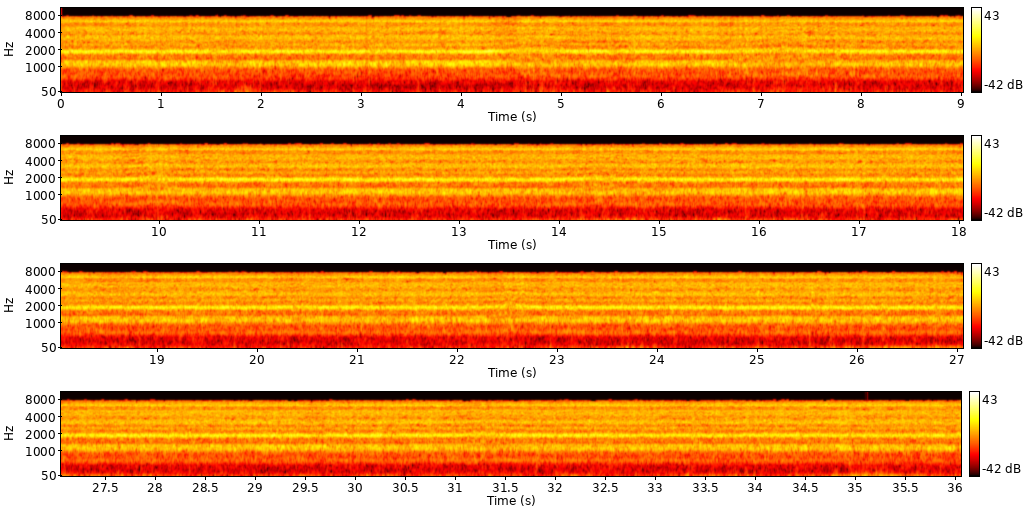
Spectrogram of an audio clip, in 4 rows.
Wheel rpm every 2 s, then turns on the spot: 160, 160, 160, 160, 160, 160, 160, 160, 170, 160, 160, 160, 160, 160, 160, 160, 160, 160.
none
